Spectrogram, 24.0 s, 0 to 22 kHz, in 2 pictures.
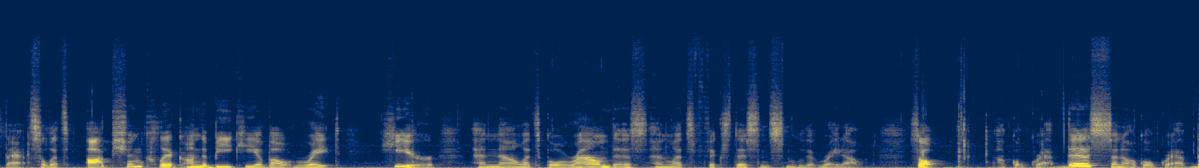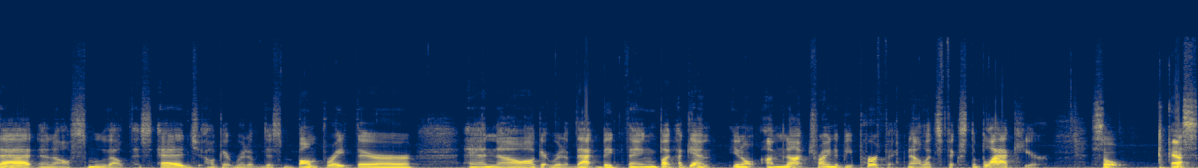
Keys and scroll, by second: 23.1 s.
